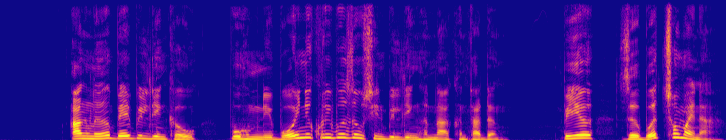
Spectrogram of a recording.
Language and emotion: Bodo, surprised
